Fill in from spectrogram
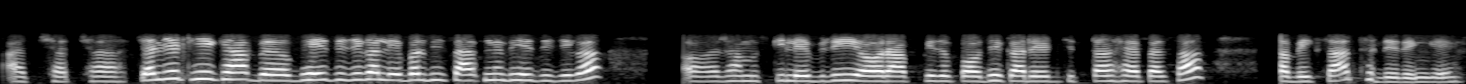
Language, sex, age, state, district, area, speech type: Hindi, female, 30-45, Uttar Pradesh, Lucknow, rural, conversation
